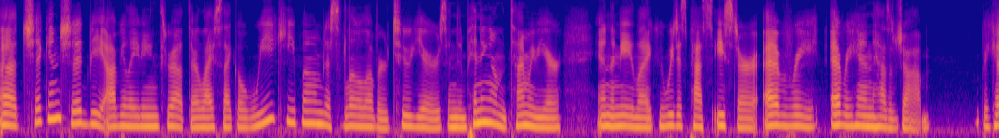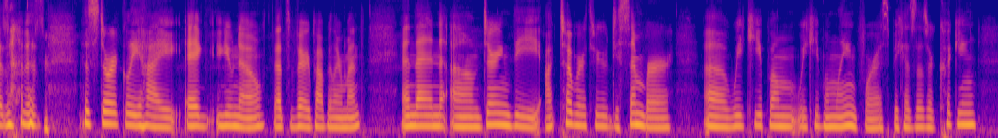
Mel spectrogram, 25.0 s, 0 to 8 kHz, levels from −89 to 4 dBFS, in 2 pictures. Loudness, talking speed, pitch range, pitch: -24 LUFS, 180 wpm, 165-195 Hz, 180 Hz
